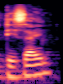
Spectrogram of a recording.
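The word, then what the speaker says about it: design: next letter है जी जैसे डिजाइन रिजाइन साइन इन तीनों शब्दों में जी साइलेंट है नई डिजाइन का अर्थ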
